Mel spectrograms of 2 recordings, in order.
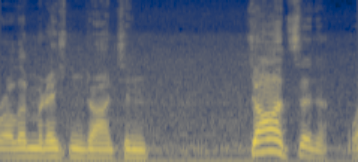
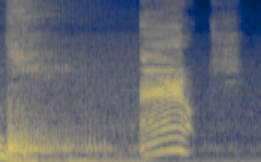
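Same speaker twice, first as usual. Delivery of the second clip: ordinary talk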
